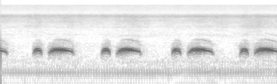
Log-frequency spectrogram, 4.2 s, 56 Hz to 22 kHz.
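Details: Decoy spotted dove recorded in Tumorong, Kon Tum, in September 2018. It gives four regular short-then-long mellow coo pairs roughly every second, with a constant low droning hum beneath.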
